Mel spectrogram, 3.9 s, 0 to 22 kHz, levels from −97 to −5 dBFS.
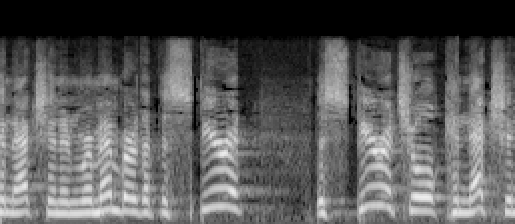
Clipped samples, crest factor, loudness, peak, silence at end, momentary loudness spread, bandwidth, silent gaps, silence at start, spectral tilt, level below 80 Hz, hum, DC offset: under 0.1%; 16 dB; -19 LUFS; -4 dBFS; 0 s; 6 LU; 11 kHz; none; 0 s; -4 dB/octave; -64 dBFS; none; under 0.1%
